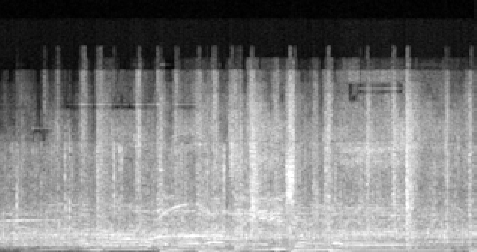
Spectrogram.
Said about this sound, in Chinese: 让我们用热烈的掌声欢迎一下吧！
